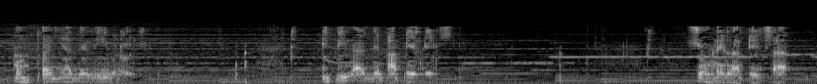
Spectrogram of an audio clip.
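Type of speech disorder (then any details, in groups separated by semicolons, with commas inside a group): Oesophageal speech; laryngectomy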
